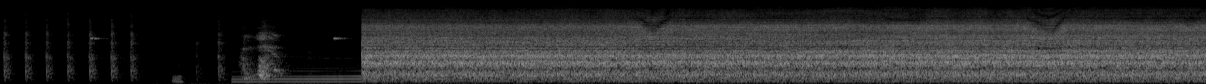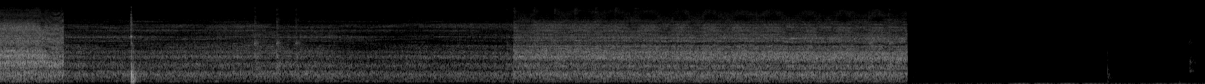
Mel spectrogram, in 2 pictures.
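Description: Gas torch flame hissing steadily as it heats a pure gold tube bangle on a soldering block. The hiss drops quieter for a few seconds in the middle, comes back, then cuts off suddenly. Faint quick strokes of a small hand file on the gold come before and after the flame, and a brief low hum comes just before it starts.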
